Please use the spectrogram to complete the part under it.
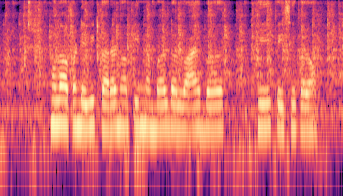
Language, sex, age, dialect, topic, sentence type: Chhattisgarhi, female, 18-24, Central, banking, question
